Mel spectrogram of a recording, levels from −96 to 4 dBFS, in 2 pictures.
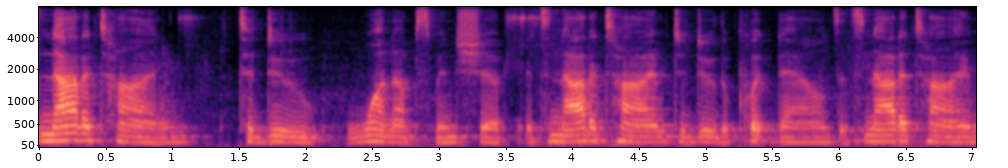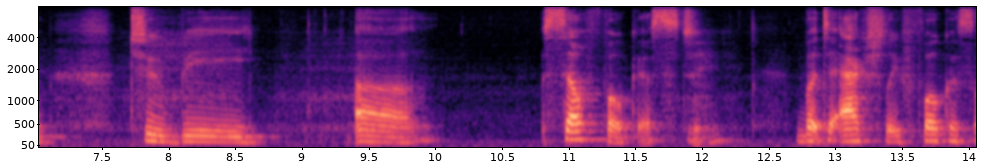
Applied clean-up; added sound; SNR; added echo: neural separator model SepFormer DNS4.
